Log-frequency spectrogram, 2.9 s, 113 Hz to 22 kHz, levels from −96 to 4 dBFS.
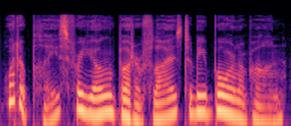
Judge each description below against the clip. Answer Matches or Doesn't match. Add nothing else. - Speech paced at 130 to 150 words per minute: Doesn't match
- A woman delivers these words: Matches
